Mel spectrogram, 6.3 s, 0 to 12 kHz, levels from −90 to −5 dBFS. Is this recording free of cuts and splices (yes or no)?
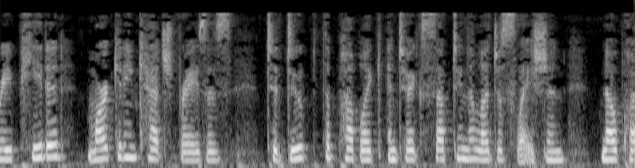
yes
